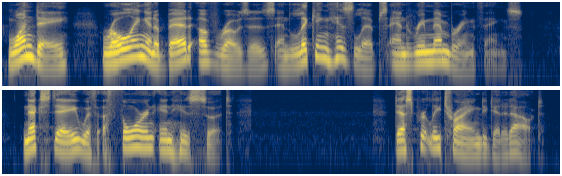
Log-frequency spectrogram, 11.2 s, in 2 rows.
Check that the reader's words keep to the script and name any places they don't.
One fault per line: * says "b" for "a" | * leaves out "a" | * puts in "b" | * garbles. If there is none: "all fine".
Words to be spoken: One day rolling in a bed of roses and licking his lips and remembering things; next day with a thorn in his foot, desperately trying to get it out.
* says "soot" for "foot"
